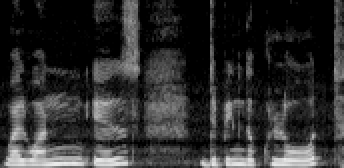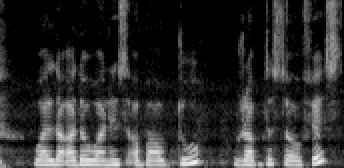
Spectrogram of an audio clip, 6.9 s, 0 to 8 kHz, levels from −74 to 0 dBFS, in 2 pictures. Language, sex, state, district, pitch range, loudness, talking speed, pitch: English, female, Sikkim, Gangtok, 205-250 Hz, -14 LUFS, 130 wpm, 220 Hz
